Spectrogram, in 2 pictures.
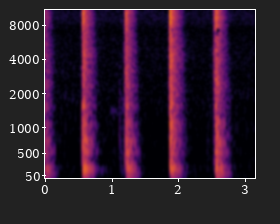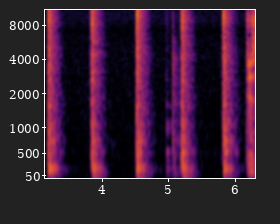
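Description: Acoustic guitar, capoed at the third fret, strummed in a simple even down-up pattern. About ten short chord strokes come at a steady pace of roughly one and a half a second, each dying away before the next.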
